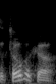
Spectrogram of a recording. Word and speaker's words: Etobicoke: I'm pronouncing it properly is it a Toby cope yeah it's Etobicoke very good okay yeah oh in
